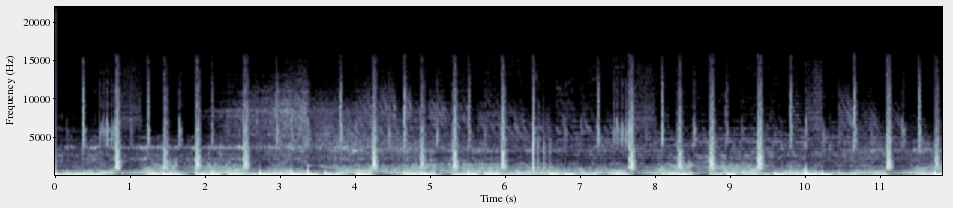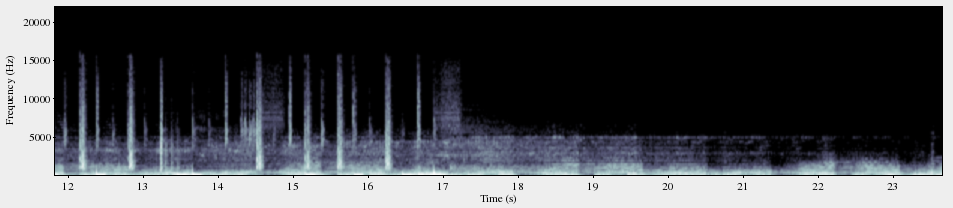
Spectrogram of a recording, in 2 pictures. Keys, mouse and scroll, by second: 1.2 click, 2.3-2.7 scroll down 3, 2.7 click, 3.9 click, 4.2 KP_7, 4.7-5.1 scroll down 2, 5.1 shift+d, 6.1 click, 7.1-7.6 middle drag, 7.6 KP_0, 8.1-9.9 scroll up 4, 10.6 click, 12.4 ctrl+j, 13.9-14.9 drag, 15.2 click, 18.9 click, 20.6 click, 22.0-23.6 drag.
